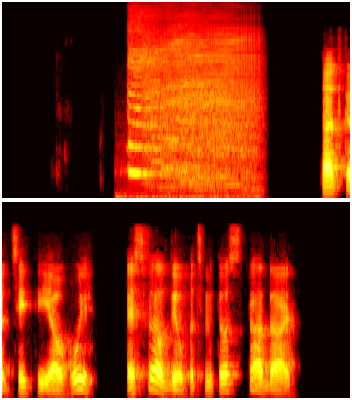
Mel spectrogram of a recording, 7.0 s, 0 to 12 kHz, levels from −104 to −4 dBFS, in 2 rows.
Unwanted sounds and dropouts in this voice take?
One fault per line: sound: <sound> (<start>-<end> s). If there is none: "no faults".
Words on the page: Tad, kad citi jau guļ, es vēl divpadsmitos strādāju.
sound: squeak (1.1-2.7 s)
